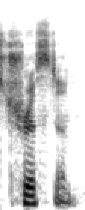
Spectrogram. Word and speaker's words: Thurston: It's Tristan. Yeah, which is a little odd, but Yeah, the H is silent.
